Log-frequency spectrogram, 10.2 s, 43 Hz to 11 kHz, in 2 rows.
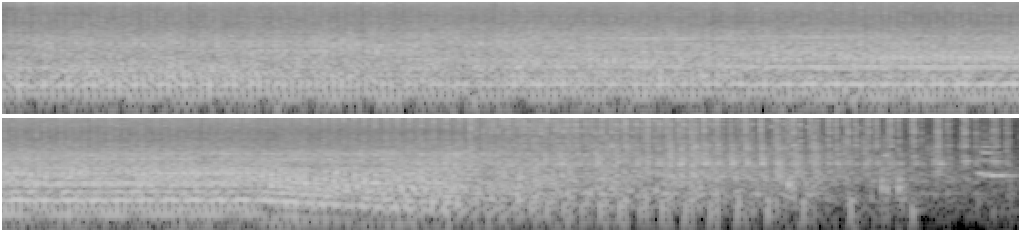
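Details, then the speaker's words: Old Murray riding mower, single-cylinder, restored after engine wouldn't run right, mowing: loud steady drone with even firing, load dipping then easing near end; runs smoothly after repair. "Eureka! It works. My free mower that I'm into for about $100 works great."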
